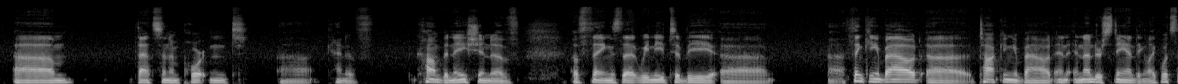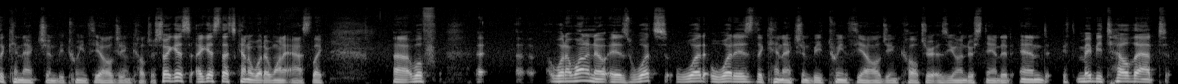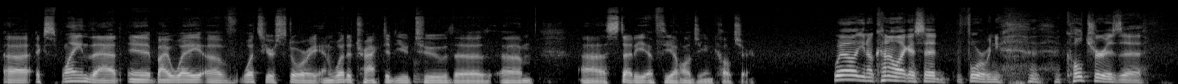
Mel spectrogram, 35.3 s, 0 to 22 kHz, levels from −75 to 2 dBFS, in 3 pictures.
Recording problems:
hiss; faint; throughout; 25 dB below the speech

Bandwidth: 15 kHz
